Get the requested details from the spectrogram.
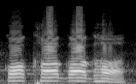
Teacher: है उसका उच्चारण स्थान कौन सा होता है कंठ होता है घ आप बोल के देखिएगा तो यह कंठ से निकलता है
